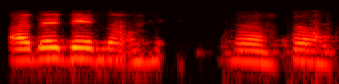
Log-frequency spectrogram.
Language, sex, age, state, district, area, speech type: Kannada, female, 60+, Karnataka, Udupi, rural, conversation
